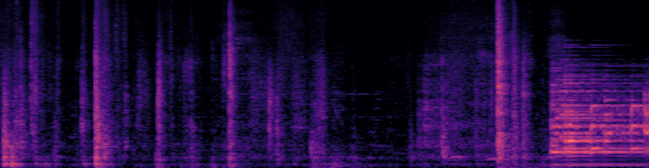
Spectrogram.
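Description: Scattered clicks and knocks of a bathroom door being handled and a toiletry bag set down on a counter, with one sharper click near the end. Background music then starts about a second before the end.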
